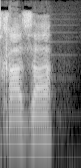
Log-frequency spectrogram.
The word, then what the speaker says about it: Gaza: You have to use that first pronunciation, but you have to use the accent on the second syllable, Gaza.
